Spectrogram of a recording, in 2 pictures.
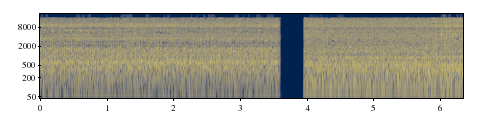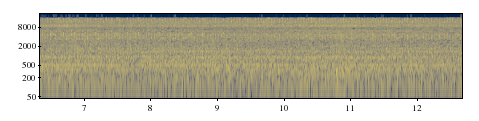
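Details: Mahindra XUV300 diesel at a steady idle with an irregular rough clatter running through it; the owner calls it an engine problem, and the sound is consistent with blow-by from worn rings or low compression.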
